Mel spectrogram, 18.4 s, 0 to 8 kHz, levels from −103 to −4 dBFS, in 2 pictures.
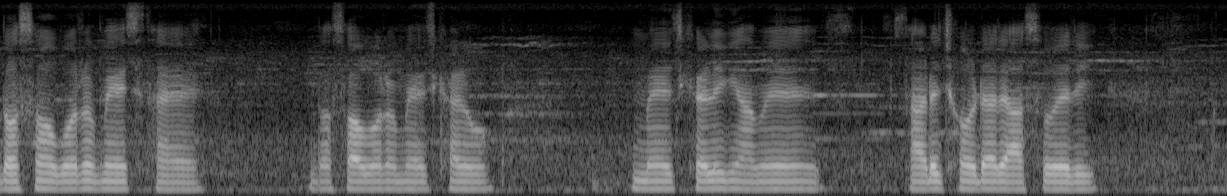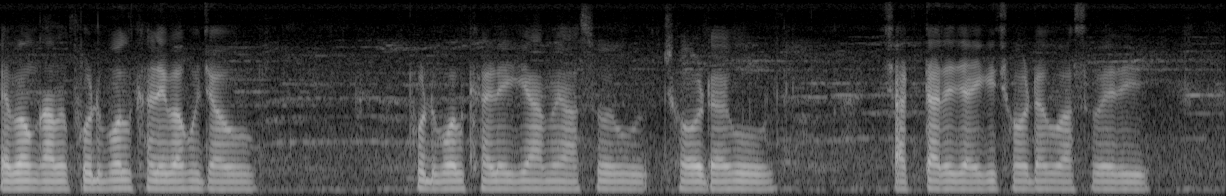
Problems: constant background noise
